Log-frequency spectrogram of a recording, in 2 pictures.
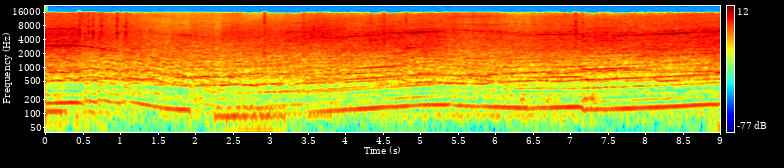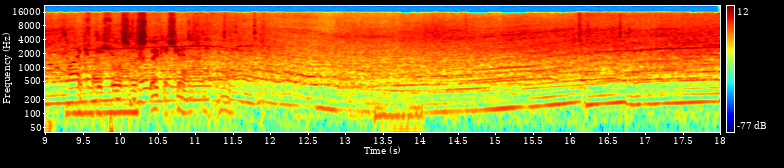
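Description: A racing car engine whines loudly, rising and falling in pitch as it shifts gears.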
